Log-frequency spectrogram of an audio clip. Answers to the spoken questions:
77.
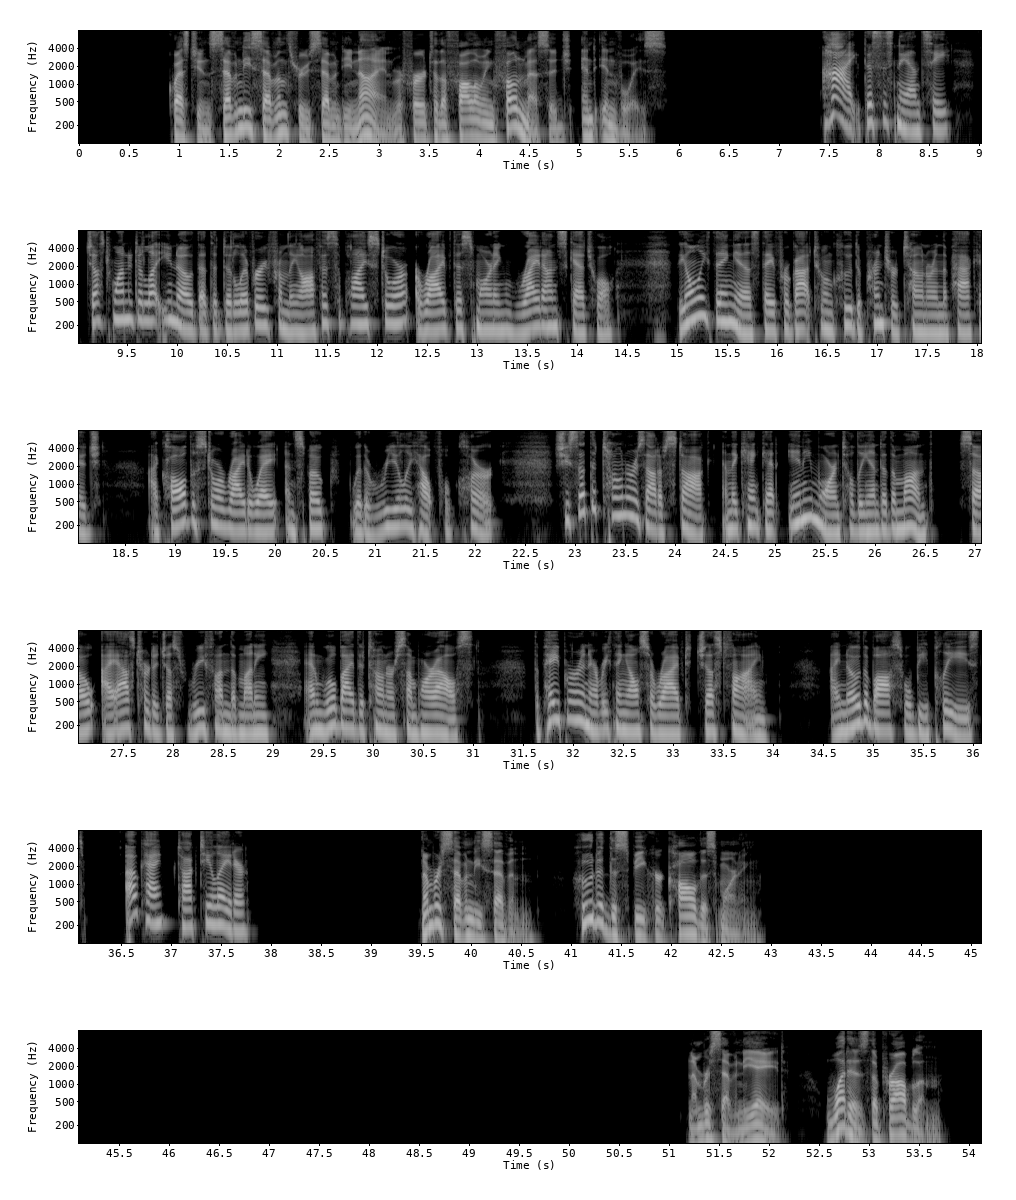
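The office supply store
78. The printer toner was missing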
